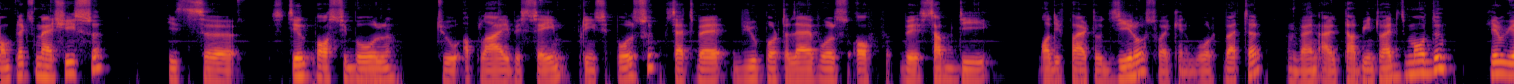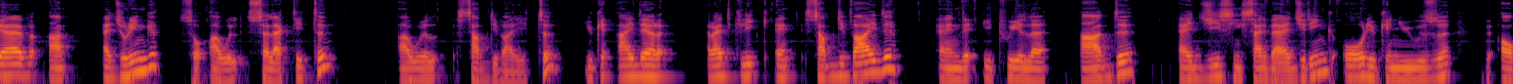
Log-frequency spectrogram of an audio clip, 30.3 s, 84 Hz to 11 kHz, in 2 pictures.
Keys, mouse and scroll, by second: 1.4 click, 2.0 click, 2.4-3.5 alt+drag, 3.5-3.9 alt+middle drag, 3.9-5.2 alt+drag, 5.5-5.9 alt+middle drag, 5.9-6.7 alt+drag, 8.2-8.6 alt+middle drag, 8.6 click, 9.1-11.0 alt+drag, 11.0-11.5 scroll up 5, 11.5-12.8 alt+drag, 12.8 alt+middle click, 12.9 Tab, 13.4 alt+click, 14.0-14.4 alt+middle drag, 14.4-15.2 scroll up 7, 14.7 2, 15.2-18.2 alt+drag, 18.9 right click, 20.9 alt+middle click, 22.0 ctrl+z, 22.1-22.8 right drag, 27.7 ctrl+z, 28.1 ctrl+z, 28.5 ctrl+z, 29.5-30.2 drag.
